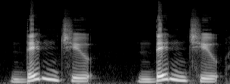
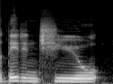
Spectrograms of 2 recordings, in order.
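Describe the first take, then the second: First: Didn't you run together, t and y merging into ch; linked didn't you. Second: Didn't you with a full, long you; slow, stressed didi-n-chyoo, every sound complete; overdone didn't you. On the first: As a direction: slowly say didn't you as didn-chu. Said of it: "跟后面那个u连读". (didn't you连读，t变成ch) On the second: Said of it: "但不要读didn't you". (夸张错读didn't you，you读得很完整) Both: Shown as a demonstration.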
